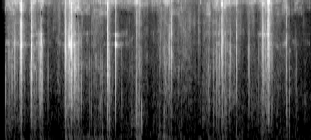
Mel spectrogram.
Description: Handling Old Heavy Rustly Chain Movements

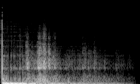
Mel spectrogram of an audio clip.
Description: Convolution Pulse

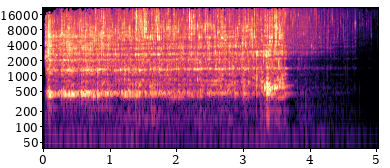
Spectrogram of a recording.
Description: Water Pour Teapot, Into, Metal; Pouring

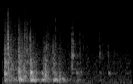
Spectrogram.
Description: JUNK, Debris

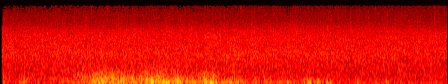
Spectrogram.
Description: THUNDER; Elemental weather effects; Thunder (Sound Effects:Weather)

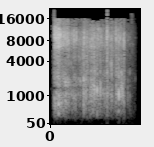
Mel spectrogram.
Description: SNOW CREAK

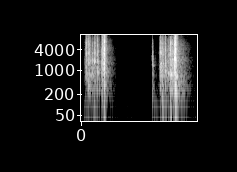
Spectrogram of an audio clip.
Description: Shotgun Rack, Rack/load; Gun Handling; Guns

